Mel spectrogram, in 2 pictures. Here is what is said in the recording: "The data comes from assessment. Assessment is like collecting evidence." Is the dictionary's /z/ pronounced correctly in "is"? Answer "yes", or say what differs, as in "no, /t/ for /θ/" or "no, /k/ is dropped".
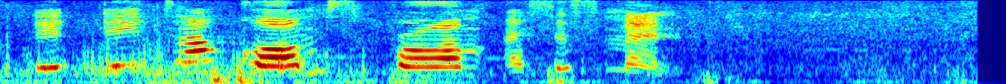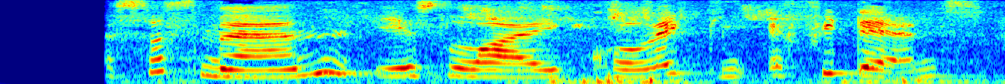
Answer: no, /s/ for /z/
